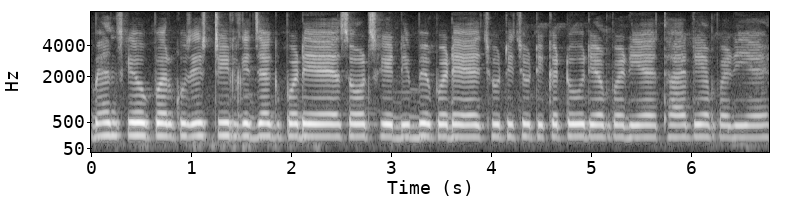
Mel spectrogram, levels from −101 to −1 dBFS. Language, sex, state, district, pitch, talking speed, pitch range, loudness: Hindi, female, Rajasthan, Bikaner, 230 Hz, 185 wpm, 225-235 Hz, -15 LUFS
